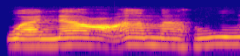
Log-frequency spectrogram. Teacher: Ainnya mengalir. Kan dia ada tasdid.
